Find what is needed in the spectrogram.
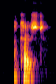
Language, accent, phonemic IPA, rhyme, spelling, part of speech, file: English, Southern England, /əˈkəʊst/, -əʊst, accoast, verb, LL-Q1860 (eng)-accoast.wav
- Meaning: Obsolete form of accost (“sail along the coast or lie alongside”)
